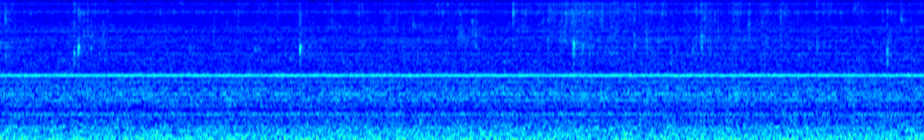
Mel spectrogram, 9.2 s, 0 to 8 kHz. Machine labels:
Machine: pump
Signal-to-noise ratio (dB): 6 dB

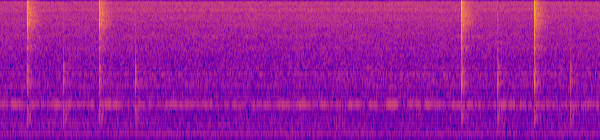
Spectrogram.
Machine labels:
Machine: valve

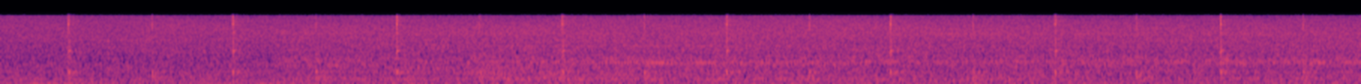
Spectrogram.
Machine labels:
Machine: valve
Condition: normal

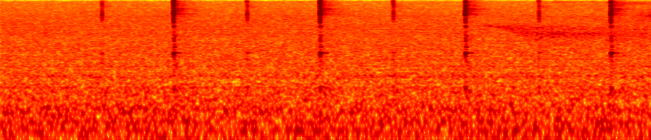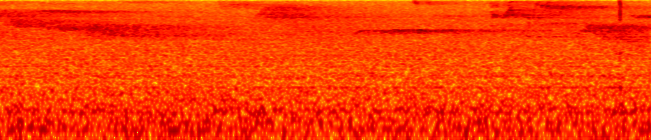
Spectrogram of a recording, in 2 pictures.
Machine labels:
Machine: valve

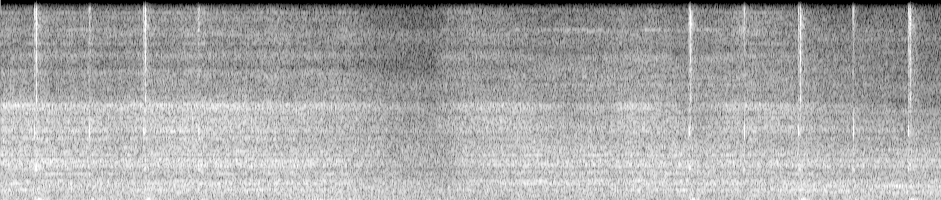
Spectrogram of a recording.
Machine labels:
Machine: valve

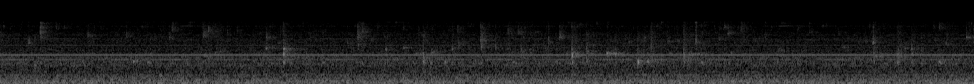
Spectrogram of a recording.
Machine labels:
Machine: pump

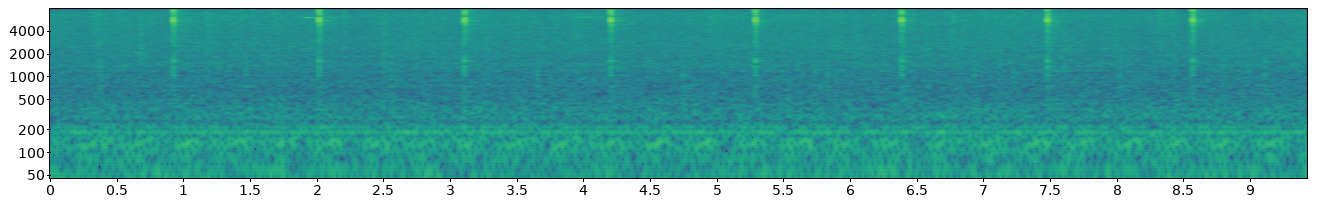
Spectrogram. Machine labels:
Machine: valve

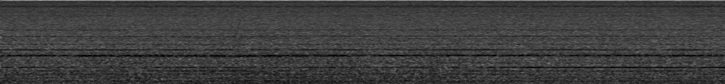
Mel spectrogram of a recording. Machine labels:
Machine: fan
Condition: abnormal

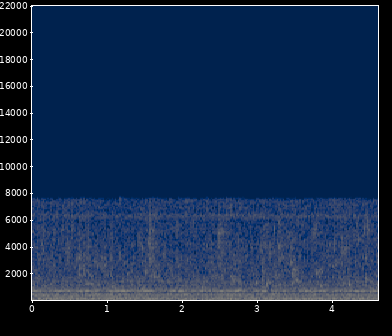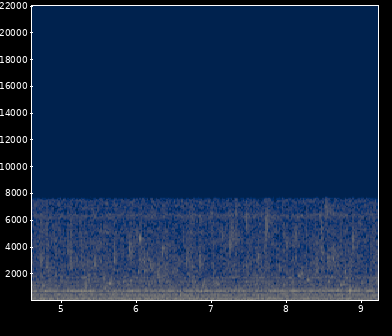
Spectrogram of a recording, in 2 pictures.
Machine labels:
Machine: pump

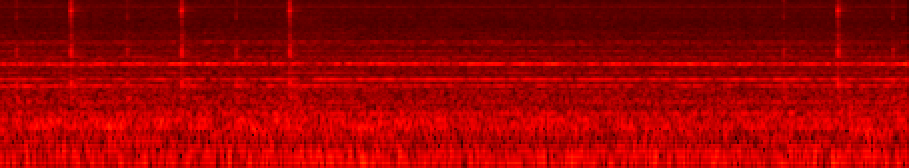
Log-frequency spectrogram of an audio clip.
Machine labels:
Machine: valve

